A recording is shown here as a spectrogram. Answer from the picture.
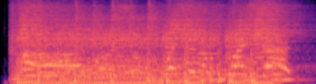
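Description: A loud, brassy game show buzzer sound blares for about three seconds, its stacked tones stepping through a few pitch shifts before cutting off abruptly. No one speaks over it.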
